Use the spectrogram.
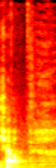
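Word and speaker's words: choux: it yeah they're seed c-h-o-u-x that's what it is a show um I'm probably pronouncing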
